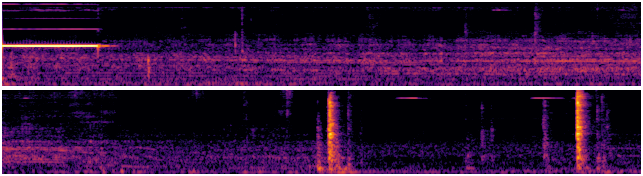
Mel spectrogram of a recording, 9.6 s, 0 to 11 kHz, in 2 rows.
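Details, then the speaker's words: Lexus NX power tailgate after greasing the telescopic struts (part 68920-48061), which had made a rumbling grating noise in warm weather; beep, soft even motor whir, light latch clunk, closing quietly. "Quiet as a mouse. I'll do it one more time."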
